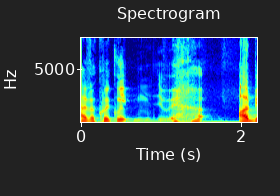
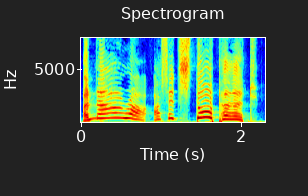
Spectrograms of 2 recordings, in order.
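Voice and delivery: very high, loud mock yell, stretched out; high-pitched kid shouting, dragging the words; imitated child yelling out; 6 dB louder, slower than usual. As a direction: holler it like a fed-up kid at his sister. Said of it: "yelling out".

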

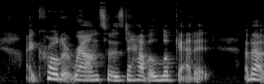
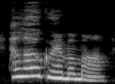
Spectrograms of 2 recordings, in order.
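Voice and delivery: ordinary delivery, nothing marked

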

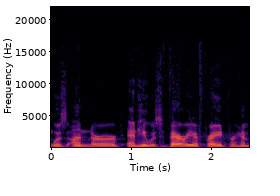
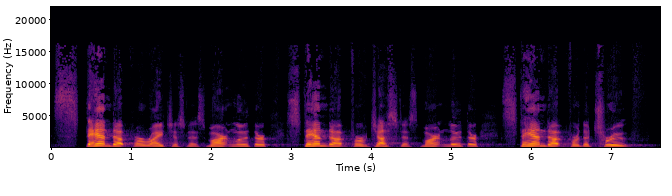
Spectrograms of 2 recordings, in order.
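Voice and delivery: commanding inner voice; 6 semitones higher, 6 dB louder than usual. Retold or imitated. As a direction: thunder each "stand up" like a summons. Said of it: "I could hear an inner voice saying".

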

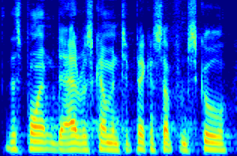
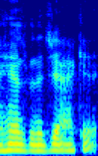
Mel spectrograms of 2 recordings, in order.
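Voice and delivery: ordinary delivery

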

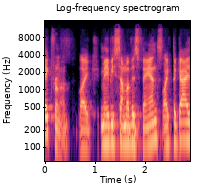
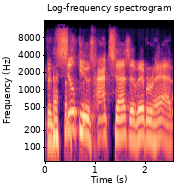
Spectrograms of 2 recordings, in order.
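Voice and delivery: slow, hammed-up ad pitch, pitched higher; over the top; 6 semitones higher, slower than usual. Shown as a demonstration. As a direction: oversell it like a cheesy commercial. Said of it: "you also don't wanna go over the top".

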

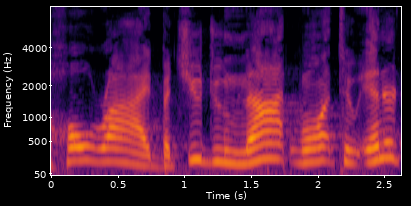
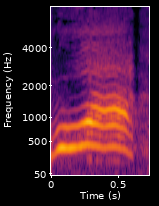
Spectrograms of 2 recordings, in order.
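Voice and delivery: loud, high "wah!" yell; hammed-up scream on the plunge; mock roller-coaster scream; 9 dB louder than usual. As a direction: yelp as if the ride just dropped. Mimics scream as the coaster drops.

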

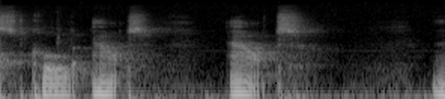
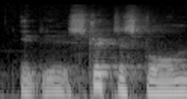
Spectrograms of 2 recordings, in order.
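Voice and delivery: ordinary talk, nothing marked

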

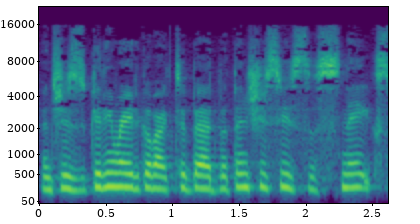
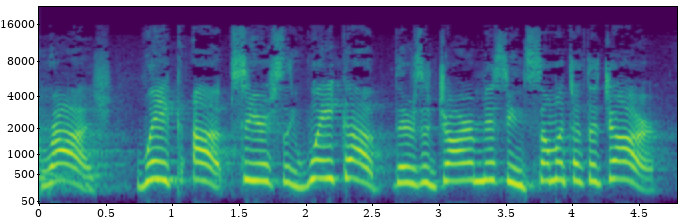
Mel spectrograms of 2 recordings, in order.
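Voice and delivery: higher and louder urgent yelling; frantic shout; 7 semitones higher, 7 dB louder than usual. Acted. Wife still shouting to wake husband, frantic and loud. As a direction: yell at him to get up now.

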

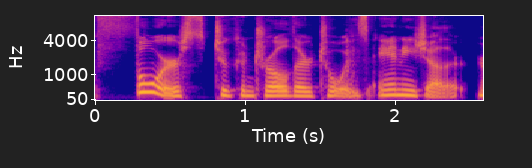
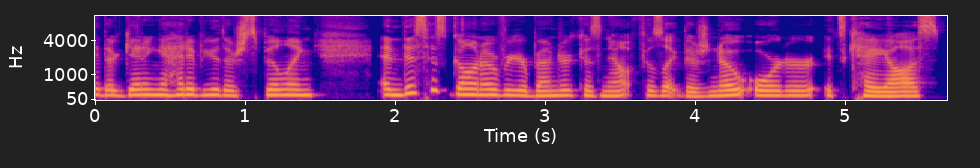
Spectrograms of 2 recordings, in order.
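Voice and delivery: normal talking voice

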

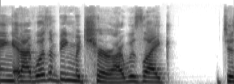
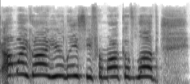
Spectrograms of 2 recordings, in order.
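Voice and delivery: high, squealing recognition; excited fan; 12 semitones higher than usual. Retold or imitated. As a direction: gush like a starstruck fan. Fans at airport recognize her.

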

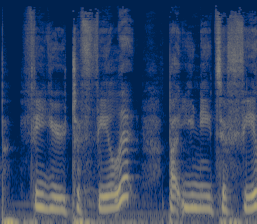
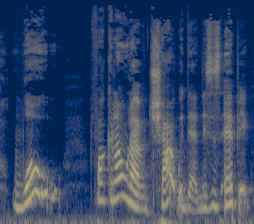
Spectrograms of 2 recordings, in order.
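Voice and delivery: amazed whoa; 5 semitones higher, 5 dB louder than usual. Retold or imitated. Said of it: "I'm like".

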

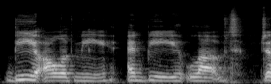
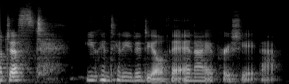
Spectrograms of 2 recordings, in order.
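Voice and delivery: softer, nearly whispered thanks through tears; fading tearful; 8 dB quieter than usual. Real, not acted. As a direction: let it fade to a teary breath. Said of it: "I'm already crying now".

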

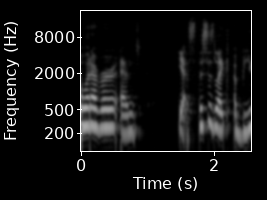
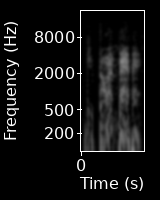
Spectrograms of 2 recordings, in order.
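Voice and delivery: whispering. Acted. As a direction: whisper it to yourself. Whispered encouragement to herself.

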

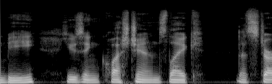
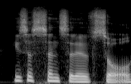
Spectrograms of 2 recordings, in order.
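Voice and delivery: ordinary talk

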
